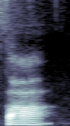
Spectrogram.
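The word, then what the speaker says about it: 发: That means the same pronunciation in some of our language. It's called fa.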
